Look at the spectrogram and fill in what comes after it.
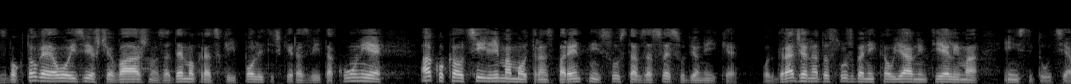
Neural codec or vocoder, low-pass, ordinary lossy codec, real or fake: none; 5.4 kHz; MP3, 32 kbps; real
